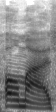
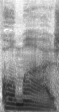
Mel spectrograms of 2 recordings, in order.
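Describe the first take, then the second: First: The word is said with the older, anglicized pronunciation. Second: The word is said with a French pronunciation. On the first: "people used to say homage" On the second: "the French pronunciation is homage"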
